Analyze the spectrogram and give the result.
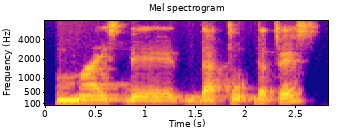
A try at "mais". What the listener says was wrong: salió el portugués. A ver, mira, la A I, recordemos que sonaba E. Entonces, me.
